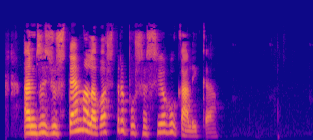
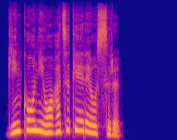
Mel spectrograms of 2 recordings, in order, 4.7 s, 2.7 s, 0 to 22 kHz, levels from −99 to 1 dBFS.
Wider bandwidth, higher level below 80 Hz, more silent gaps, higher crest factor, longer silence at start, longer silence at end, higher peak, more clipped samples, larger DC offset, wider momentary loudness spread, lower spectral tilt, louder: second, 11.5 kHz vs 18 kHz; about the same, -78 dBFS vs -74 dBFS; neither; first, 22 dB vs 14 dB; about the same, 0.15 s vs 0.15 s; first, 1.5 s vs 0.85 s; first, -2 dBFS vs -6 dBFS; neither; neither; first, 15 LU vs 9 LU; second, -2 dB/octave vs -5 dB/octave; second, -22 LUFS vs -18 LUFS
